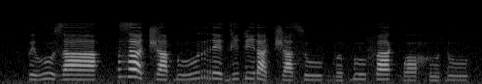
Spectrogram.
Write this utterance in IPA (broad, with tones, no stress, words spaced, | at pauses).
pɪ˨βu˦˨zaː˦ | za˦˨t͡ʃa˨ɓuː˨˦ re˦˨di˦ɗi˦ɾa˨ t͡ʃa˨suː˨ bʊ˨ ɓu˦fa˦ɡ͡bɔ˨hu˨ ɗu˦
